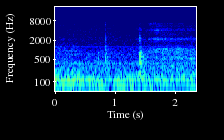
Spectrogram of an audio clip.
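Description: Faint clicks and rubbing from a hand handling the plastic housing of a plugged-in electric fly zapper, twice briefly, over a low steady hum.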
